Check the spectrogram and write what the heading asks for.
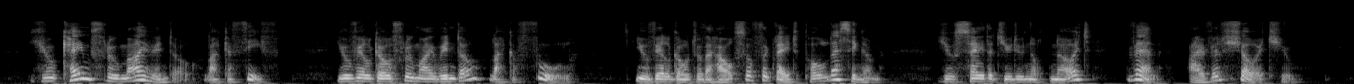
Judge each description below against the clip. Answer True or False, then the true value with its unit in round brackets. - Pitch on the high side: False (140 Hz)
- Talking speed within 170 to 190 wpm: True (180 wpm)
